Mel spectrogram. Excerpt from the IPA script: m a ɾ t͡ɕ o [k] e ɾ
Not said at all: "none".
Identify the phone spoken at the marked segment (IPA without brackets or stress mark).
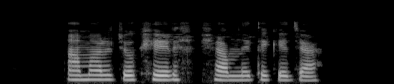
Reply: kʰ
